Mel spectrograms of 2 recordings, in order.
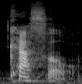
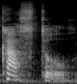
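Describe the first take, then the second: First: The t sound is silent in the middle. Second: The t sound is pronounced in the middle. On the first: The speaker calls it right. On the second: The speaker calls it wrong.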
